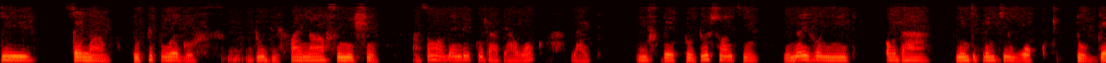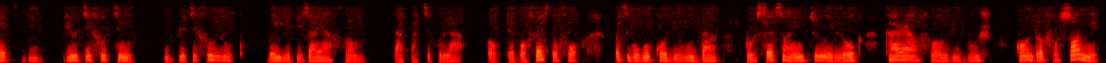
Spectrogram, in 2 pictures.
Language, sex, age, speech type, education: Nigerian Pidgin, female, 15-29, spontaneous, tertiary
